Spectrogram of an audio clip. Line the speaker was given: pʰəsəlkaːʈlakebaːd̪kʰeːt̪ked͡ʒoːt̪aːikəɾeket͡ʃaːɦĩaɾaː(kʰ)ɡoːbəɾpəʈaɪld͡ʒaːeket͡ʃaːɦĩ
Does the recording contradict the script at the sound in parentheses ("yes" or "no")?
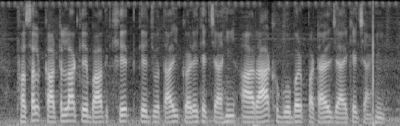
no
